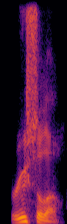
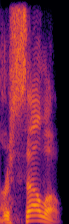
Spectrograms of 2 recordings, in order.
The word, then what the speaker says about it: Russello: Russello. Am I saying it right? No, it's no. Russello. Oh, see, it's the cello part that I was screwing up, Mhm. not the roux. The roux is fine.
